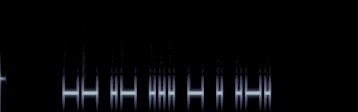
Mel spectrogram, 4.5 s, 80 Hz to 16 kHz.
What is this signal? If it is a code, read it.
Morse code, heard as a keyed tone, about 20 wpm, 700 Hz. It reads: MASTER
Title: Sentences from Top 1300 Words - New Word Drill - 20wpm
